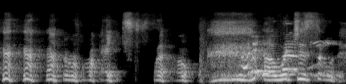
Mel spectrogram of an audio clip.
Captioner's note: laughing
